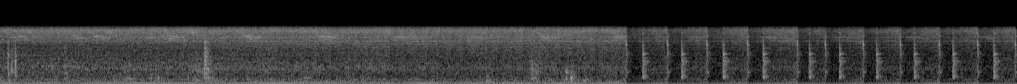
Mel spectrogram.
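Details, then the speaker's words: 1990 Nissan pickup, new battery and new starter, clutch in, key turned: sharp dry clicks repeating a few times a second at the main relay under the hood, no cranking; cause unknown. "Then I'll set you out here under the hood, and you can hear near the main relay the clicking. Set y'all right here. It's clicking from here, right here."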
